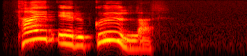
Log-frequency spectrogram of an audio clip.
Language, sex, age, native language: Icelandic, female, 60-69, Icelandic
